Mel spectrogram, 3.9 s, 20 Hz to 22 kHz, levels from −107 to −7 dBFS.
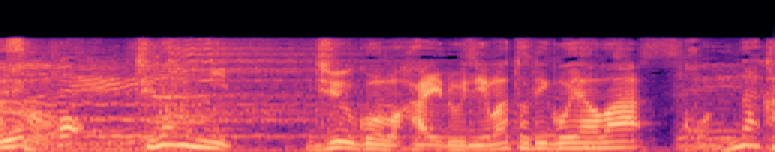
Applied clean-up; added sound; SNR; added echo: none; none; none; none.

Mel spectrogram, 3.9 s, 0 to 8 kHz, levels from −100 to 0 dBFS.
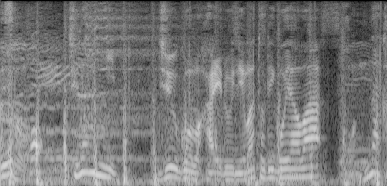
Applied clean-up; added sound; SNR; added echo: none; Run; 6 dB; none.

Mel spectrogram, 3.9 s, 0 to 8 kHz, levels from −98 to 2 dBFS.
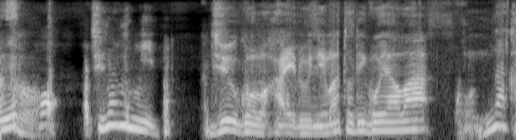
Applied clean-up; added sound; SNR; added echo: neural mask model Resemble Enhance denoiser.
